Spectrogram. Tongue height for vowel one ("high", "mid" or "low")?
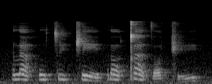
low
